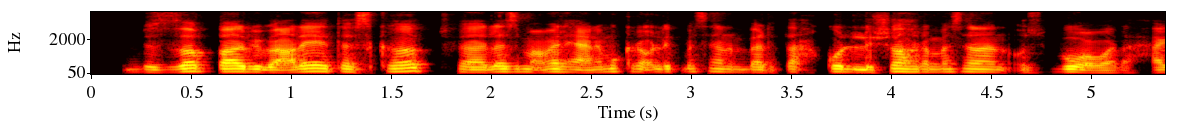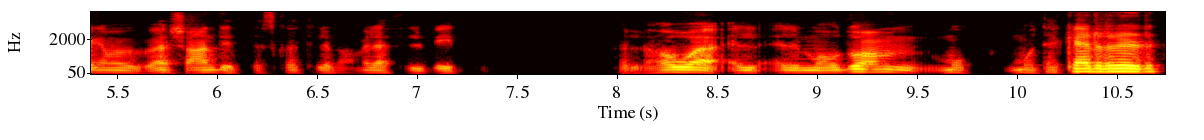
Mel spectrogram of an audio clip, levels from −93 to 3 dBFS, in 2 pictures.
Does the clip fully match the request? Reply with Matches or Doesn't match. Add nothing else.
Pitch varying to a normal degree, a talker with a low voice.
Matches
